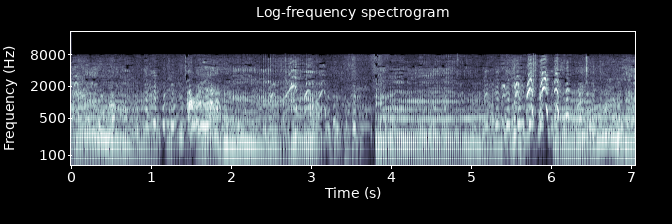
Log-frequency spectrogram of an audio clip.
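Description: Lions growling and snarling continuously in a squabble with hyenas over a kill, with long low growls rising and falling and higher rising calls mixed in.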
